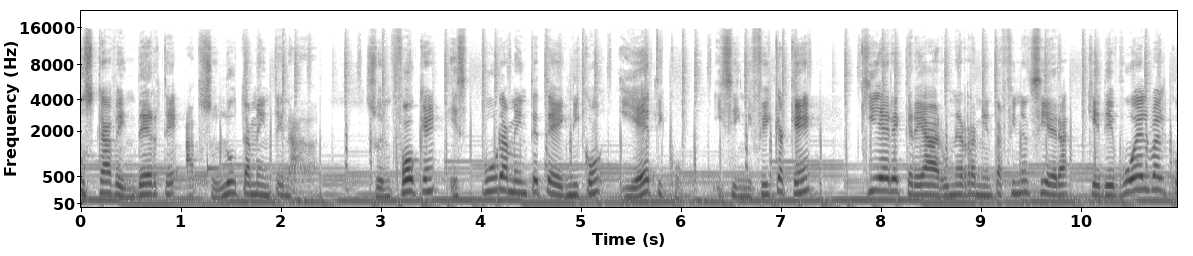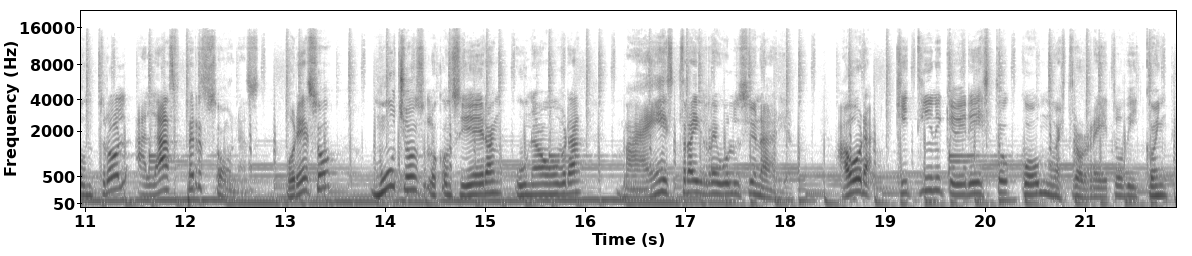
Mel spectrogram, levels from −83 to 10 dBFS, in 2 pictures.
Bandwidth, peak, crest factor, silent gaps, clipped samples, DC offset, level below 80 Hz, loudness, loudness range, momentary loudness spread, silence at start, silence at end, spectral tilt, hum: 16 kHz; -4 dBFS; 20 dB; none; under 0.1%; under 0.1%; -36 dBFS; -23 LUFS; 2 LU; 11 LU; 0 s; 0 s; -5 dB/octave; none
